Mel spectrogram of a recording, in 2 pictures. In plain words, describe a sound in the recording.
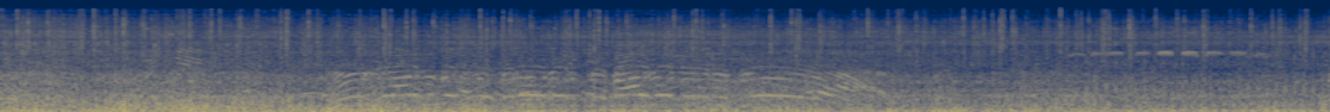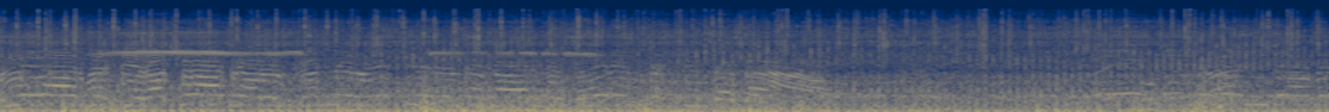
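Hooves clop on a paved road.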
